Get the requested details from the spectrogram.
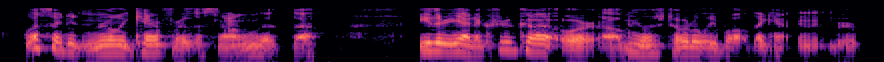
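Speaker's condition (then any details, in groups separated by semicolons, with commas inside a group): Brain injury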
